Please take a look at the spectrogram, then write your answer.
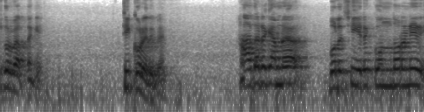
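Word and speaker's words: هذا: আমি যদি এটা বলতাম হাদা হাদা, তাহলে এটা কি হবে? ভুল। আমাকে উচ্চারণ করতে হবে, হাতও একালিফ টানতে হবে, হাদা। কি বলবো? হাদা। এখন কেউ যদি বলে হাজা, তাহলে কি হবে? ভুল হবে।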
